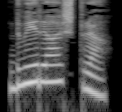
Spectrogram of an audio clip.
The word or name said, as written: ದ್ವಿರಾಷ್ಟ್ರ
